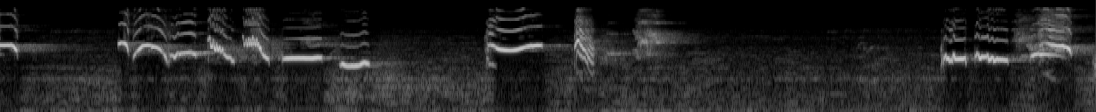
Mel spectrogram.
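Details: Oriental magpie-robin singing as a lure, rich whistled slurs mixed with harsh chips in a fast opening run, then single bright whistles and a closing burst after a quiet gap.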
